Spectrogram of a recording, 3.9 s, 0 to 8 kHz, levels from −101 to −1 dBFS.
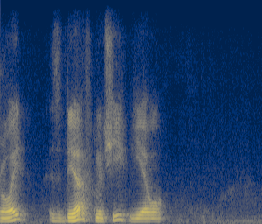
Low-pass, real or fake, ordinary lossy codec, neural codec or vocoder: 7.2 kHz; fake; Opus, 16 kbps; codec, 16 kHz, 1 kbps, X-Codec, HuBERT features, trained on LibriSpeech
